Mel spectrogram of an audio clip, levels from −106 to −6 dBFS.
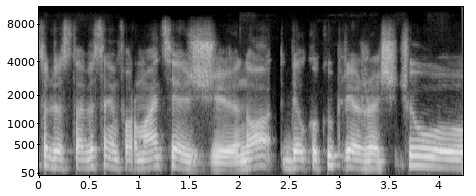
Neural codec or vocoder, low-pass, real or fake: none; 9.9 kHz; real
